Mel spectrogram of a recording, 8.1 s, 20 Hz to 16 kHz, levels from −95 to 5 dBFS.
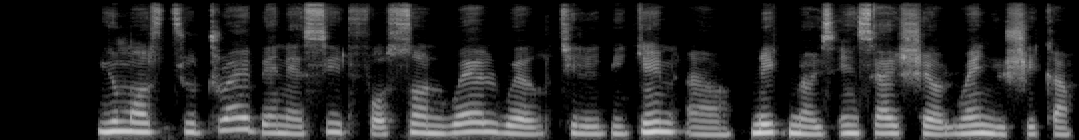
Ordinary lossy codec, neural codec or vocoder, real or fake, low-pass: AAC, 96 kbps; codec, 44.1 kHz, 7.8 kbps, Pupu-Codec; fake; 14.4 kHz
